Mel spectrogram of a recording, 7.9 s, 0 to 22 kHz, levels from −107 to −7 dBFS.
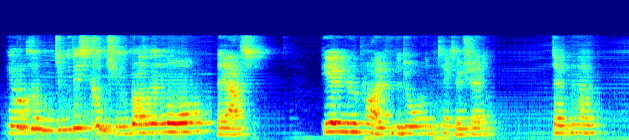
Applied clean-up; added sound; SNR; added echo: neural separator model SepFormer DNS4.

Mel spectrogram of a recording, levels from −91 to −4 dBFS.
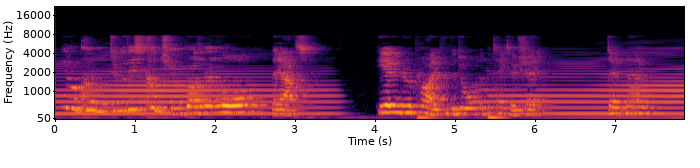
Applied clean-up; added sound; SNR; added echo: none; Wind instrument, woodwind instrument; 8 dB; reverberation time 0.6 s.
